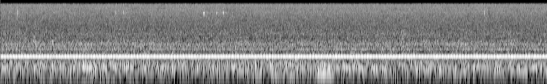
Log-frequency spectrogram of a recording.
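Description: Faint, steady electrical hum: one unbroken tone with fainter tones above it.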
